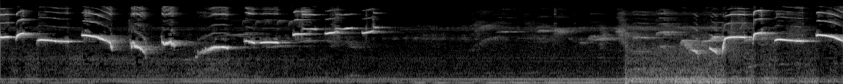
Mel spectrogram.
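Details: Kacer ngeplong magpie-robin calling out to a rival with strange variations: a rapid series of loud whistled downslurs and chirps, a quieter stretch, then a noisy burst and renewed sweeping whistles; a constant electrical hum behind.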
